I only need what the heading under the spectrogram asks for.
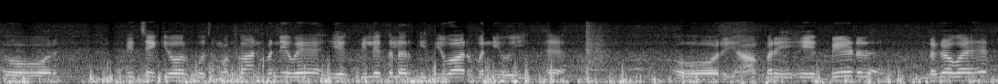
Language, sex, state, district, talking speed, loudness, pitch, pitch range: Hindi, male, Rajasthan, Bikaner, 150 wpm, -15 LUFS, 150 Hz, 130-170 Hz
